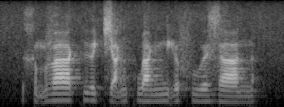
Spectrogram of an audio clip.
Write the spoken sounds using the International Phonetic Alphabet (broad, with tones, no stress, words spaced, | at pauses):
xə̰˧˨mvaː˧ kɨ˧ə̯t͡ɕa̰˧˥ŋkwa˨˦ŋnḭ˧˥ə̯ fu˨˦ə̯ za˧n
